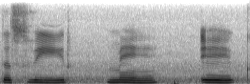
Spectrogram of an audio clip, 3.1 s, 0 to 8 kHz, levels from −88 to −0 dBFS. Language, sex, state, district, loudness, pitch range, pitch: Hindi, female, Haryana, Rohtak, -14 LUFS, 210-225 Hz, 220 Hz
